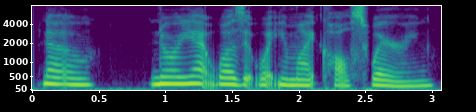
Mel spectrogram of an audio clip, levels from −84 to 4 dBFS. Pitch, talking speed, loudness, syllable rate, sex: 205 Hz, 195 wpm, -15 LUFS, 4.4 syllables/s, female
